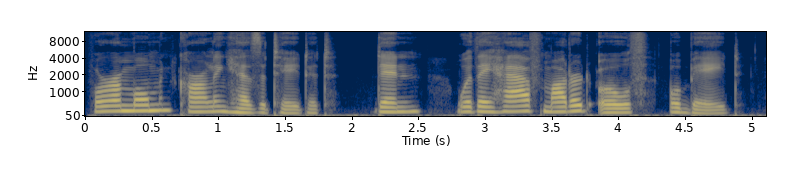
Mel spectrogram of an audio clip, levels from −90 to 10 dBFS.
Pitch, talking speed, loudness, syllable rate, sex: 185 Hz, 140 wpm, -17 LUFS, 4.7 syllables/s, female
